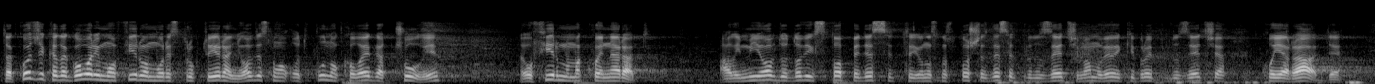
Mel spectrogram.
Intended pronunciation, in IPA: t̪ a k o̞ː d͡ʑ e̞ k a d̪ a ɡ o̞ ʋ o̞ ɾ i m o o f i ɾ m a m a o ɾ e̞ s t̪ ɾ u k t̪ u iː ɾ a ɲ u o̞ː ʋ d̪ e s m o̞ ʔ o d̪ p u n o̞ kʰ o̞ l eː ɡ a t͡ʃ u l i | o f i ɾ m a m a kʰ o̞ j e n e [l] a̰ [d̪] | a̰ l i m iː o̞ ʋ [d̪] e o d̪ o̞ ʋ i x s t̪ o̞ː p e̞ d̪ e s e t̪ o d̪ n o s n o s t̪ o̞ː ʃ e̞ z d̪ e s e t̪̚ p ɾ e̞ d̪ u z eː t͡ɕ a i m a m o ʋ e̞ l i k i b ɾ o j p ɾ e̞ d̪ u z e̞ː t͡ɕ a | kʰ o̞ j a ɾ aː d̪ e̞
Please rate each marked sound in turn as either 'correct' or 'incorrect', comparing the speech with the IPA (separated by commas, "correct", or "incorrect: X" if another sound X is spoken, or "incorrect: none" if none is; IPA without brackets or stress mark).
incorrect: ɾ, correct, correct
